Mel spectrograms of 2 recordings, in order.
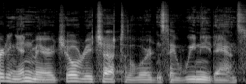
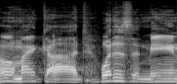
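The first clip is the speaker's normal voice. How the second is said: loud, fake blubbering sobs; 2 semitones higher, 7 dB louder than usual. Retelling how a pastor pretended to weep at news: imitating mock crying. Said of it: "he's acting like he's crying".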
